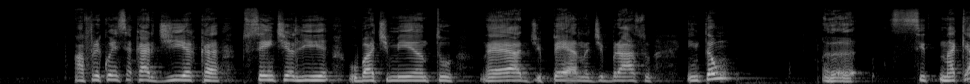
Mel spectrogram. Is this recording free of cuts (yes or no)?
yes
